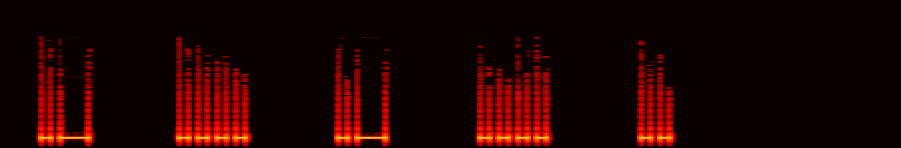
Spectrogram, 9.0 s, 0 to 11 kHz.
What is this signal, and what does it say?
Morse code, heard as a keyed tone, about 13 wpm, spaced as for 7 wpm, 800 Hz. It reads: AHAHI
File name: LEZIONI / 2 UHDN / 2 UH ws 12wpm 1730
